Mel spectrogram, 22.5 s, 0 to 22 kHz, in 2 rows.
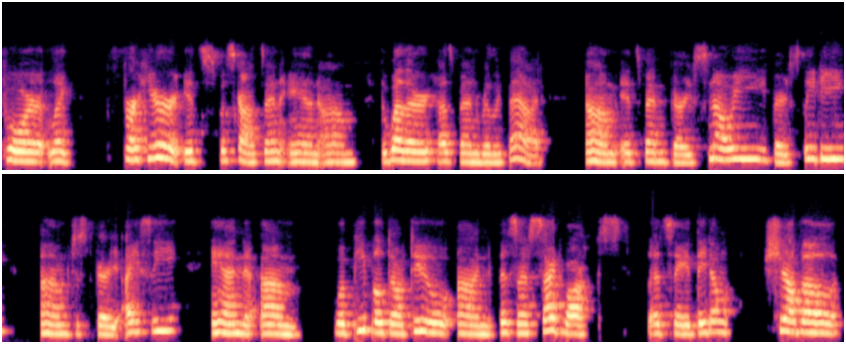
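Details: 21-year-old woman with Friedreich's ataxia, a genetic neuromuscular degenerative disease; symptoms from about age 9, diagnosed at 13, with progressively slurred speech. Finding: dysarthria (slurred speech) in Friedreich's ataxia.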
